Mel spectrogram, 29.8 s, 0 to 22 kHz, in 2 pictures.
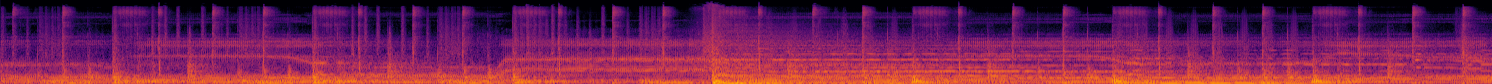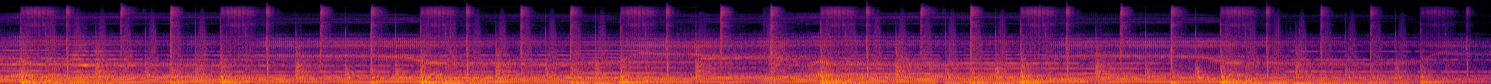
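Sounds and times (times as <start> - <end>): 
meditative music with deep droning hums and sustained tones: 0.0 - 29.8.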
